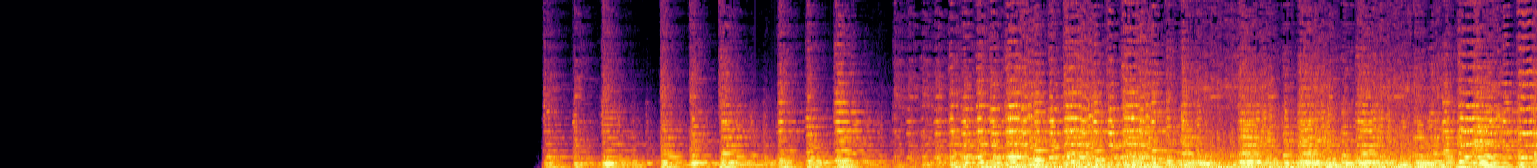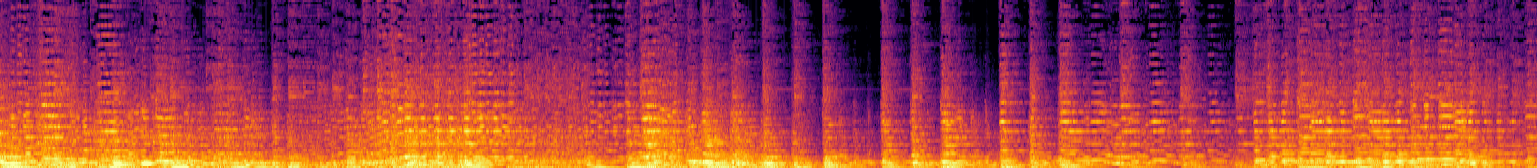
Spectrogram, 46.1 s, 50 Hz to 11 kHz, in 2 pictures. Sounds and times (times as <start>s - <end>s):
Violin, fiddle: 8.2s - 46.1s.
